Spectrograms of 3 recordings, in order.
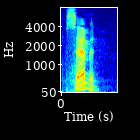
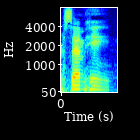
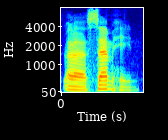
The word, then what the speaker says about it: Samhain: It originates from the Celtic festival of salmon. No, not fish. Or Samhain, if you don't want to pronounce it like salmon the fish. But which would confuse a lot of people. But yes, Samhain.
